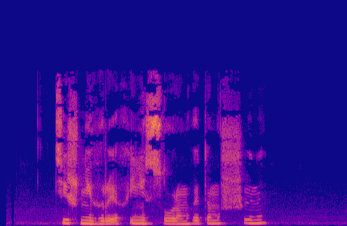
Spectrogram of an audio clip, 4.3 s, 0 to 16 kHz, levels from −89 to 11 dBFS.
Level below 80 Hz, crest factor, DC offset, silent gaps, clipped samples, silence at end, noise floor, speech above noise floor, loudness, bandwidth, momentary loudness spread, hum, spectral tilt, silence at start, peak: -80 dBFS; 22 dB; under 0.1%; none; under 0.1%; 1 s; -63 dBFS; 38 dB; -24 LUFS; 11.5 kHz; 12 LU; none; -2.5 dB/octave; 0.7 s; -6 dBFS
